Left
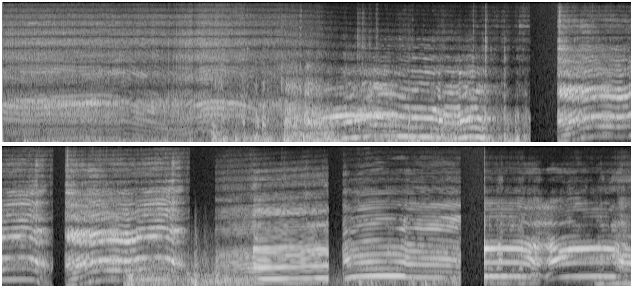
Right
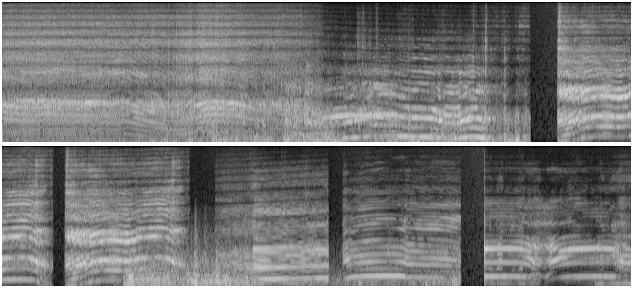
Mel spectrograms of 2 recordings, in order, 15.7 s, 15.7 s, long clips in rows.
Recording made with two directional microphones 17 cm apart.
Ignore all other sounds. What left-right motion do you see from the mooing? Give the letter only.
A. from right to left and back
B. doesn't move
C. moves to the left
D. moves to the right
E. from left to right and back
E.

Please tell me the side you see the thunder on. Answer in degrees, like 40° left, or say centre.
20° right.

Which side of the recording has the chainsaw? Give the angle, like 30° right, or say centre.
30° right.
